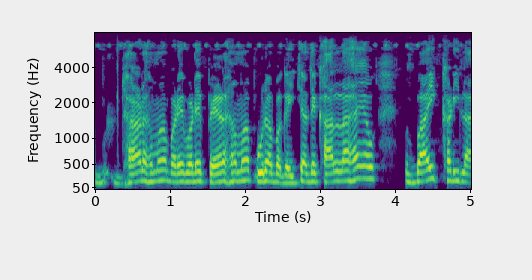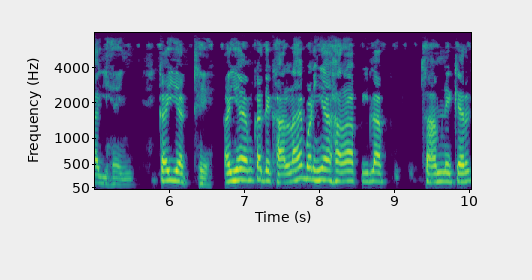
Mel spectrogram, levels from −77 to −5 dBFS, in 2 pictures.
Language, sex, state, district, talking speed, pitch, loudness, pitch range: Hindi, male, Maharashtra, Nagpur, 155 wpm, 175 Hz, -15 LUFS, 155-190 Hz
